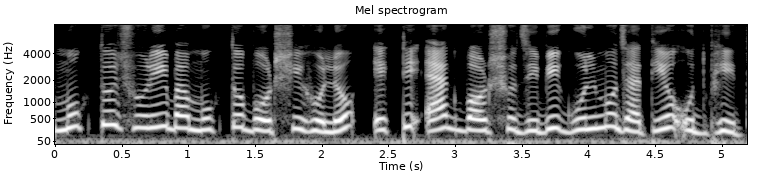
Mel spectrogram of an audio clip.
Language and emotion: Bengali, neutral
